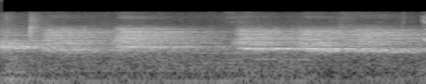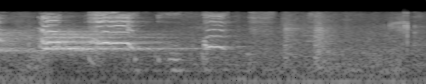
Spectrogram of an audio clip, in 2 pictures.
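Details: English Bulldog named Carrot giving high, yelping barks in quick bursts, some stretched into brief tonal whines, with short pauses between outbursts and a quiet room background.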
